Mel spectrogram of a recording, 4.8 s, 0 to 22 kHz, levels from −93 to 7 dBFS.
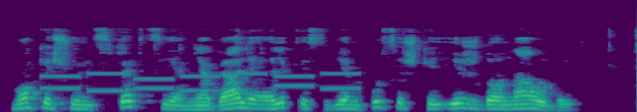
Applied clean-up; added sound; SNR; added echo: classical method Wiener filter.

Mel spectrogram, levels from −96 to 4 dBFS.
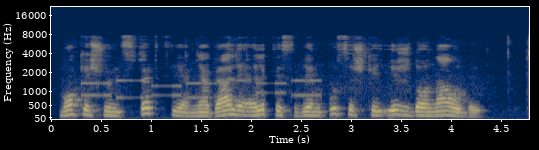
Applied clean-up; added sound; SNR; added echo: neural mask model RNNoise.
